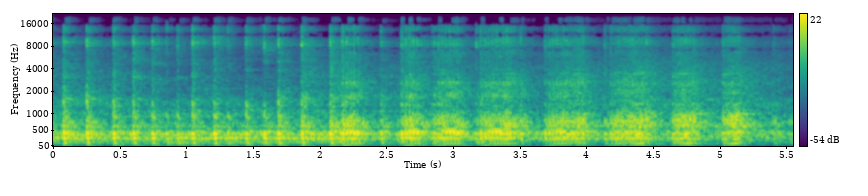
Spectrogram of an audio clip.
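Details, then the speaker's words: Heavy chainsaw fired up right after the chain was tensioned, loud crisp two-stroke buzz rising and falling with throttle blips, even firing with no misses; runs normally. "thing is so loud. I can feel it in my bones, in my ear bones."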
